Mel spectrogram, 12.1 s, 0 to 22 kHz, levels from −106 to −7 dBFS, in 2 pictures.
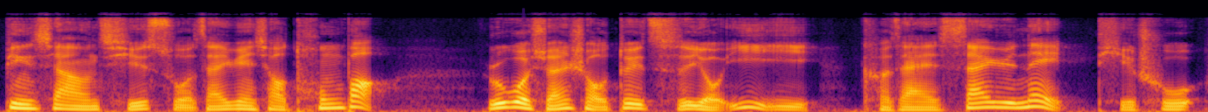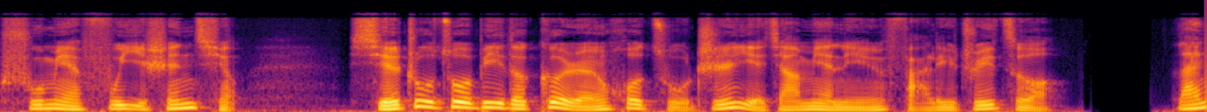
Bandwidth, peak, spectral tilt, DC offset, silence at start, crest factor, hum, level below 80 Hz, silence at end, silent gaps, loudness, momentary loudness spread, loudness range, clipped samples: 12 kHz; 0 dBFS; -5.5 dB/octave; under 0.1%; 0.05 s; 18 dB; none; -44 dBFS; 0 s; 11.54-11.79 s; -20 LUFS; 9 LU; 2 LU; under 0.1%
